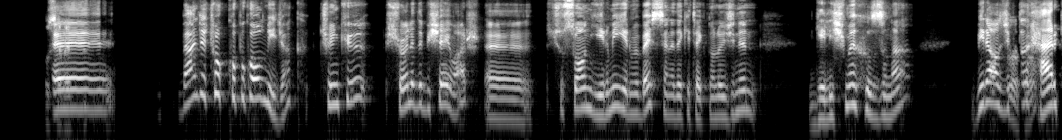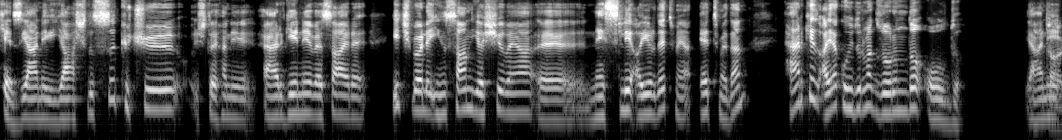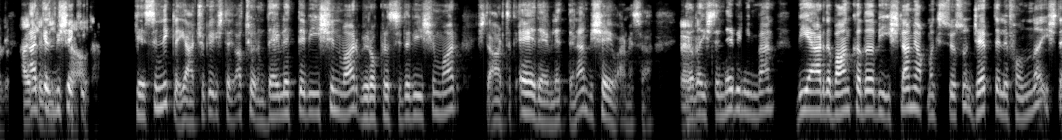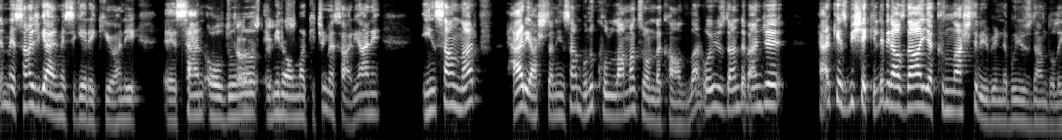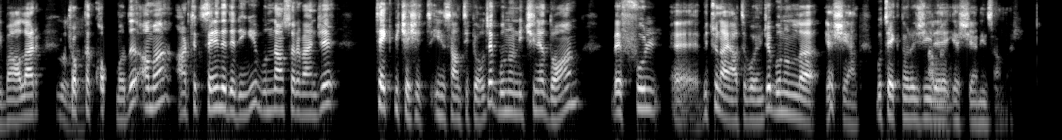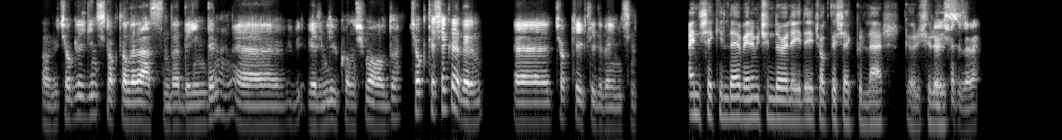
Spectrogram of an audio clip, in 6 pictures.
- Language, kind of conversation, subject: Turkish, podcast, Sosyal medyanın ilişkiler üzerindeki etkisi hakkında ne düşünüyorsun?
- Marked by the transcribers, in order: other background noise; unintelligible speech; tapping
